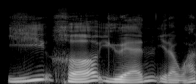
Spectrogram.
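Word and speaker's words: 颐和园: 이화원은 중국어 발음을 이허유엔이라고 하는데 이허유엔.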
